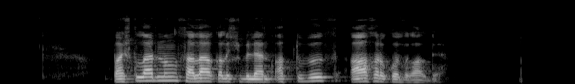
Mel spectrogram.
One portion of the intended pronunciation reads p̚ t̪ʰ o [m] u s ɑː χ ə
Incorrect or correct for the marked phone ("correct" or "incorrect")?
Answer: incorrect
